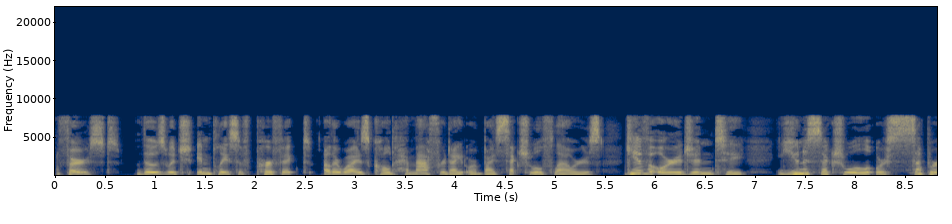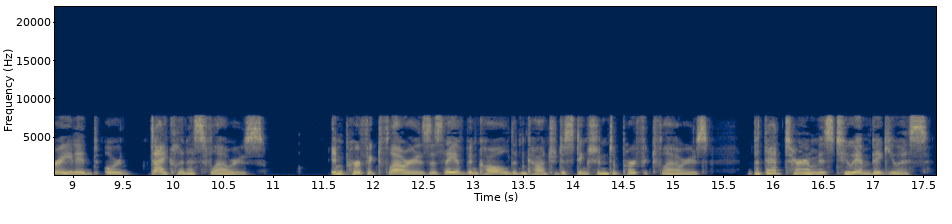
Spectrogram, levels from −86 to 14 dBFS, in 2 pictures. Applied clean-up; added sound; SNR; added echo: none; none; none; none.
